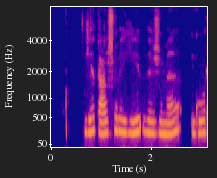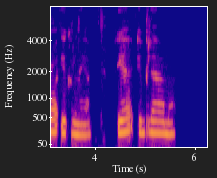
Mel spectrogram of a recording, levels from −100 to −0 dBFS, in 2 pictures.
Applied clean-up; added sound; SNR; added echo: none; none; none; none.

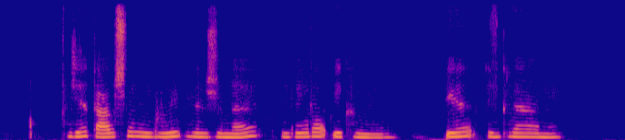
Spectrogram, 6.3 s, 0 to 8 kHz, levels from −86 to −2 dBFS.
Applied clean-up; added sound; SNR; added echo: neural mask model DeepFilterNet 3.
